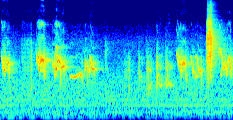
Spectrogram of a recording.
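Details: Budgerigars twittering softly: wavy, slurred chirps and short buzzy notes, a sharp high call near the end, faint hum behind.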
